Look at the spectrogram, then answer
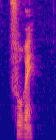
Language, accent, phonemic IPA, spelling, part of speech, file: French, France, /fu.ʁe/, fourré, verb / noun, LL-Q150 (fra)-fourré.wav
- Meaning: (verb) past participle of fourrer; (noun) thicket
